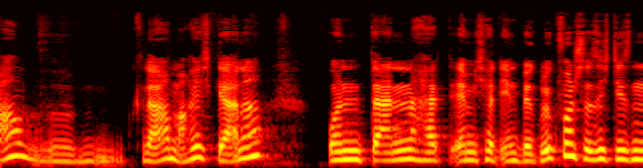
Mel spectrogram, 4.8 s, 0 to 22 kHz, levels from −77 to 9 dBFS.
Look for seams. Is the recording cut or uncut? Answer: uncut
